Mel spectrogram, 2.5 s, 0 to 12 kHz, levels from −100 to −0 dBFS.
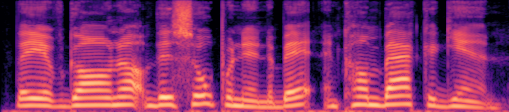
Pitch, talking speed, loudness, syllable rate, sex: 205 Hz, 285 wpm, -16 LUFS, 6.4 syllables/s, female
